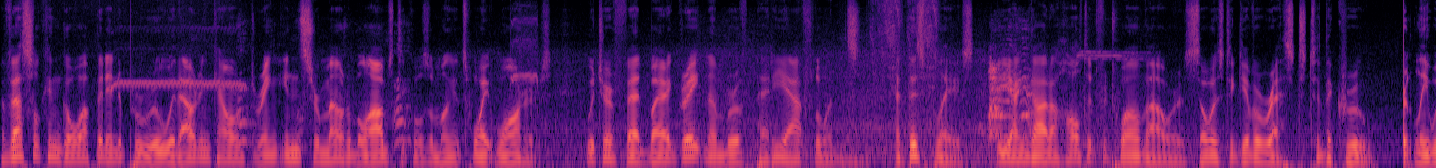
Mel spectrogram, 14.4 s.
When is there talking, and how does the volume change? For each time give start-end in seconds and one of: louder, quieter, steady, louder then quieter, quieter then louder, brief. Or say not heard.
0.0-14.3 steady.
